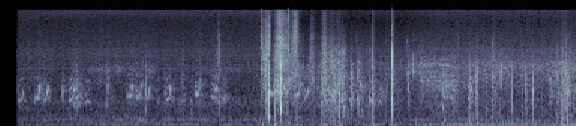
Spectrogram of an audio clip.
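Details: Domestic guinea pigs active indoors, giving a run of short chirping squeaks early on, then sharper clicks and rustling patter as they move about.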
